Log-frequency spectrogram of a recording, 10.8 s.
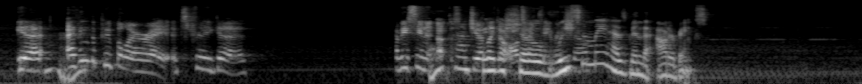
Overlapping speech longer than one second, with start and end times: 5.4-7.4

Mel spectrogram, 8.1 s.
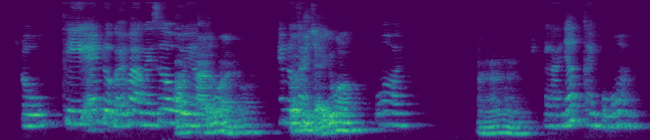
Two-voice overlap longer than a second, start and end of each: none

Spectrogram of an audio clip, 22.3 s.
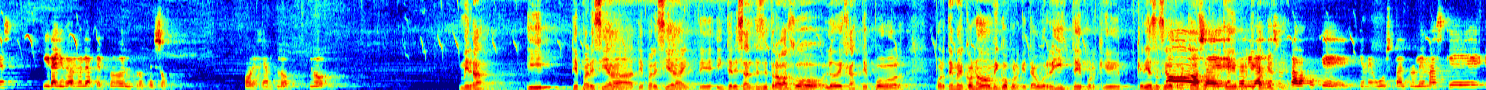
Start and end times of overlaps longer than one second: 17.5-19.3

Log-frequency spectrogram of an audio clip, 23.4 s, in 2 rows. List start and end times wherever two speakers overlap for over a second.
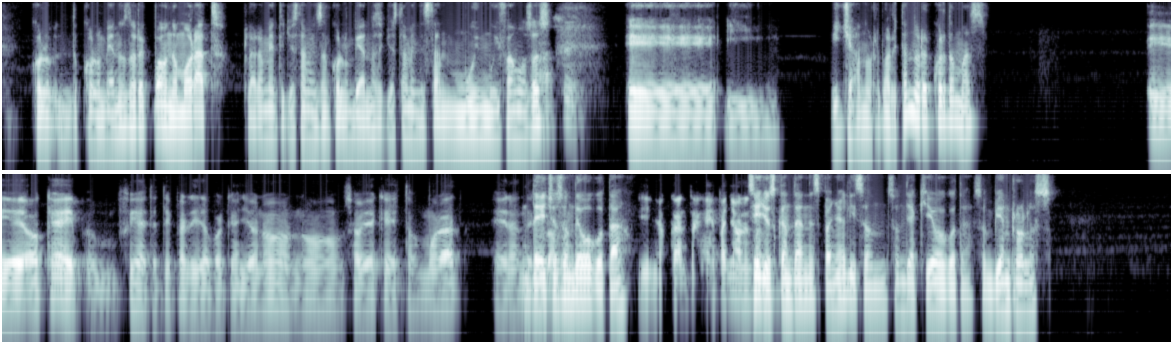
none

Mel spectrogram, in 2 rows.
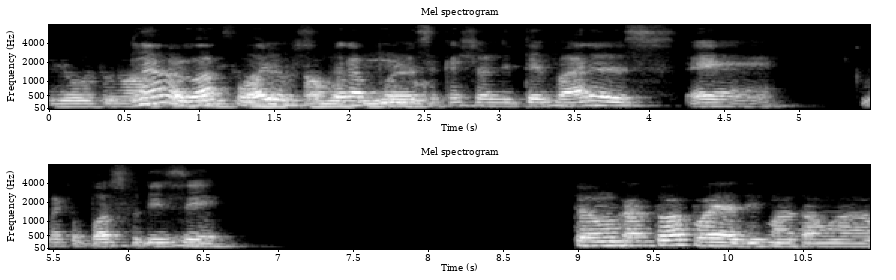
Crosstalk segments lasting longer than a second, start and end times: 0.6-2.5

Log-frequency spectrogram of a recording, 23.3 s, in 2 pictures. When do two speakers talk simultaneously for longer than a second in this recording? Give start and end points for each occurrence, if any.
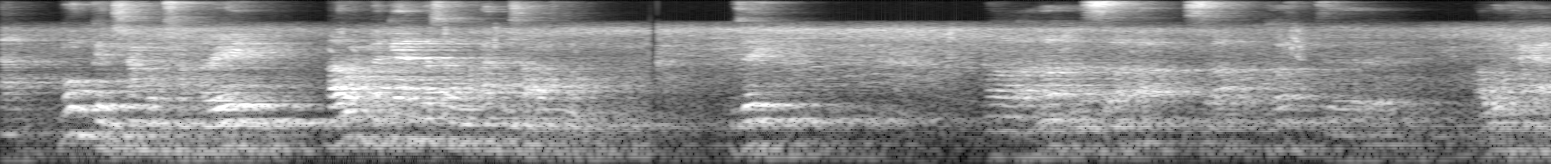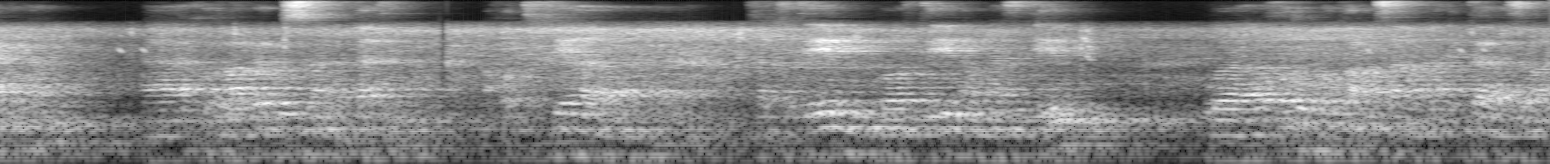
none

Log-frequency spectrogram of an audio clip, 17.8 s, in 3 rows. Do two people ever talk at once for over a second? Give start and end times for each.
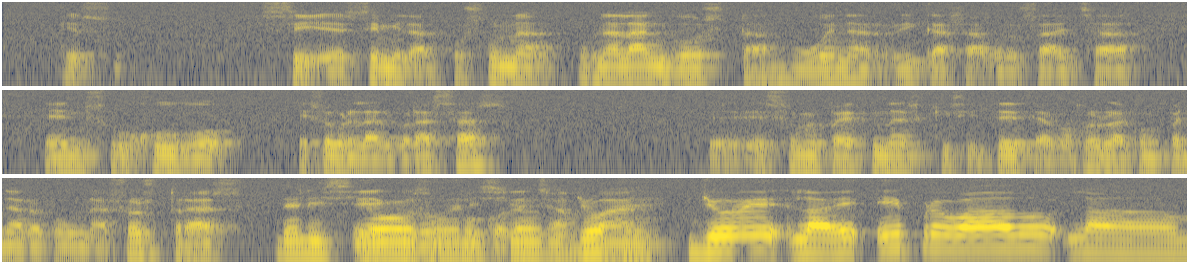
13.6-15.1

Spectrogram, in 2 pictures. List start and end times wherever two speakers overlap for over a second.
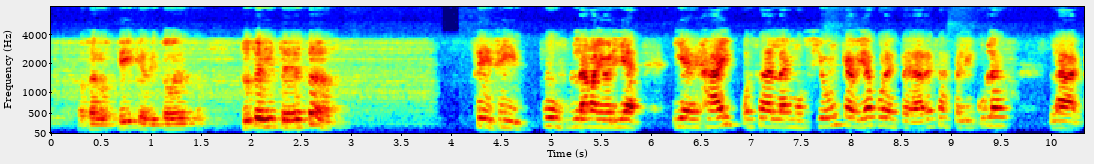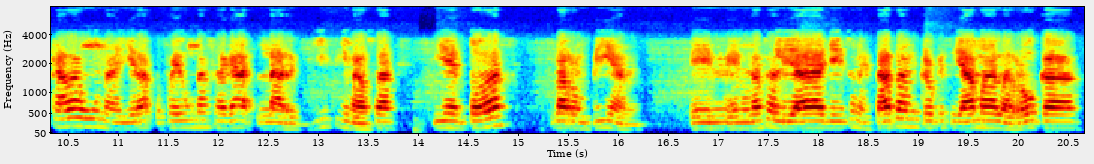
none

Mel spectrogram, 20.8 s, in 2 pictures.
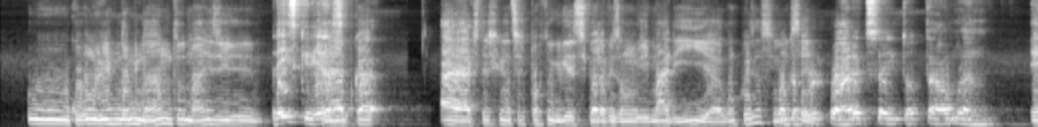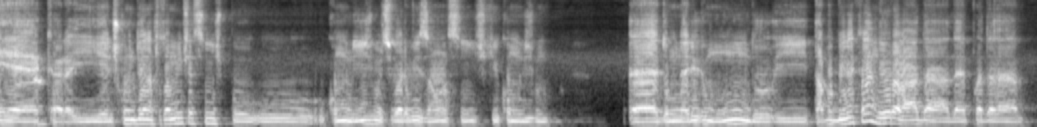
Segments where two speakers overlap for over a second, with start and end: none

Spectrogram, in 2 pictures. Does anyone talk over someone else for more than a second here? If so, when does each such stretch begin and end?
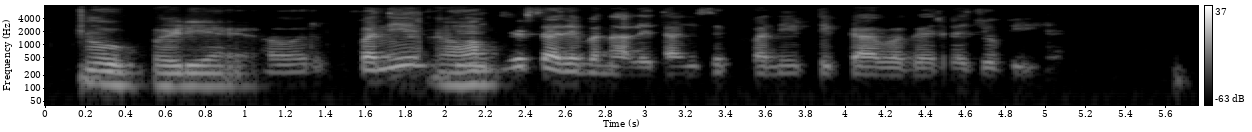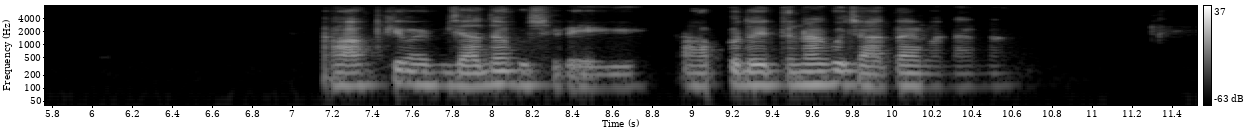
none

